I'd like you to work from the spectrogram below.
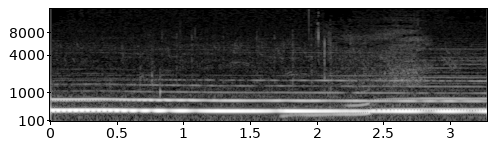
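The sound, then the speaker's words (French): Three wolves howl together in long, sustained tones, one voice sliding upward beneath a steady higher howl, forming an overlapping polyphonic chorus. “Et au-delà du jeu de mots qui nous donne à entendre ces chants de loups,”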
